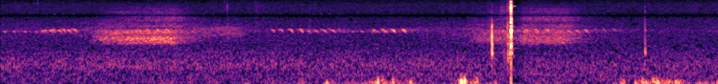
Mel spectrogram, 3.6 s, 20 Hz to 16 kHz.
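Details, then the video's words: Barn owls calling at night from nest boxes in a vineyard west of Healdsburg, Dry Creek Valley, California, June 8, 2011: drawn-out, hoarse hissing screeches, one long rasp then shorter ones, with a sharp click. "Barn Owls calling from owl boxes"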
